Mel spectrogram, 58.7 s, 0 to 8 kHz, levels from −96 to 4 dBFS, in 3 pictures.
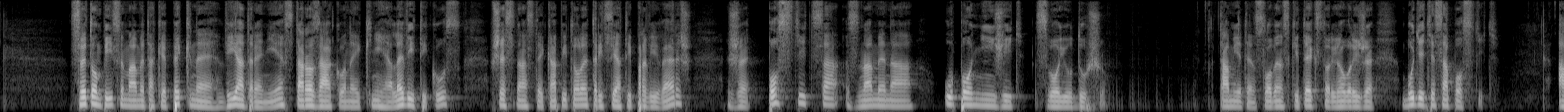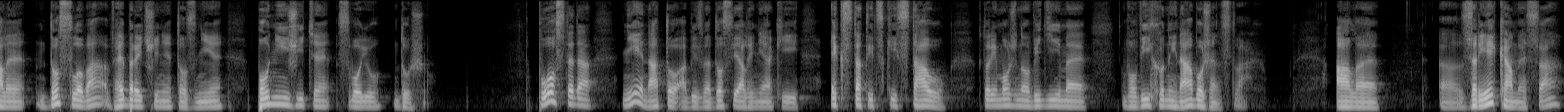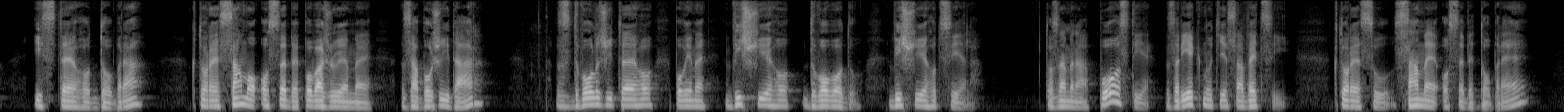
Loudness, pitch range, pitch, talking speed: -31 LUFS, 100-120 Hz, 110 Hz, 95 wpm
